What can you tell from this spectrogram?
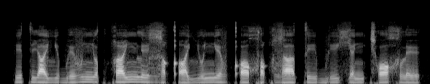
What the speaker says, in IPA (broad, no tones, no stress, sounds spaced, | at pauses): i t j a ʎ ɪ b ɪ v ɲ ɔ t q i ɲ l i ɮ ɪ qʼ a ʎ o ɲ e v qʼ u χ ɾ o q ɮ a t i b i ç a ɲ cʰ ɔ χ l ɪ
